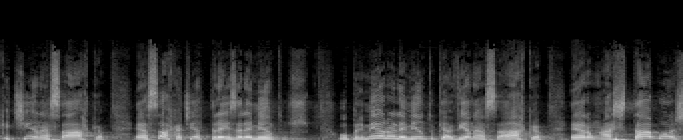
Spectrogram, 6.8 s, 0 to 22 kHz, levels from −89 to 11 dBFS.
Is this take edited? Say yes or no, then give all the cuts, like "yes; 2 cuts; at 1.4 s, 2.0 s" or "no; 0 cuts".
no; 0 cuts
